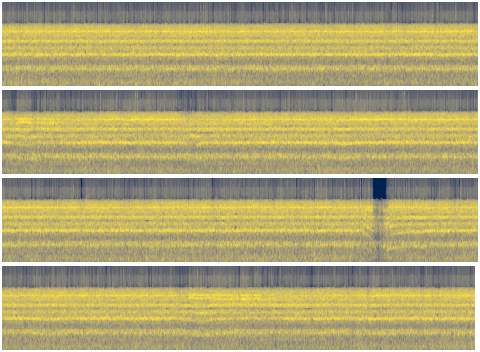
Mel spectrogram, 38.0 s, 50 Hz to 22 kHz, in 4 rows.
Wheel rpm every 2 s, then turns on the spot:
230, 230, 230, 230, 230, 230, 230, 230, 230, 230, 230, 230, 230, 180, 240, 230, 230, 230, 230.
none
